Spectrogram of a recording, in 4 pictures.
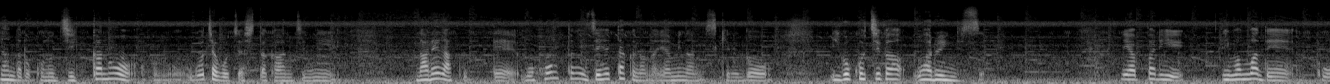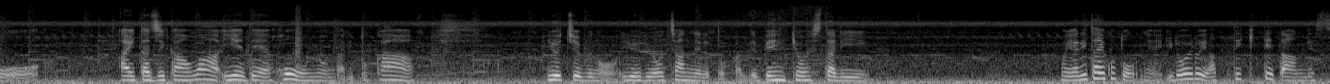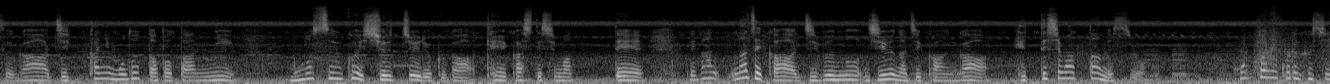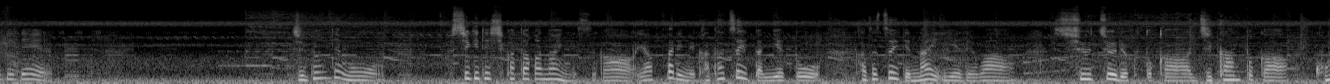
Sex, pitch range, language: female, 170-235 Hz, Japanese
